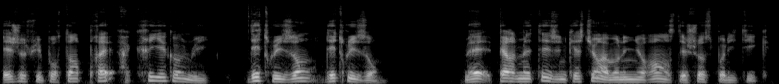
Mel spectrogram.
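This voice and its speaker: A man doing a guarded, deliberate young man. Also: medium pitch, expressive, no echo, clean studio sound, close to an everyday voice. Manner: measured and deliberate.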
